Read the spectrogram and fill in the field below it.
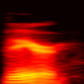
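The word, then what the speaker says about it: Bexar: the rural areas of behar pronounced bear county and terrorized anyone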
